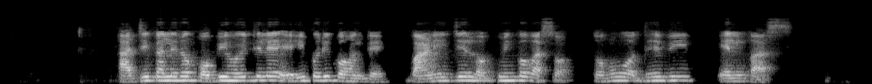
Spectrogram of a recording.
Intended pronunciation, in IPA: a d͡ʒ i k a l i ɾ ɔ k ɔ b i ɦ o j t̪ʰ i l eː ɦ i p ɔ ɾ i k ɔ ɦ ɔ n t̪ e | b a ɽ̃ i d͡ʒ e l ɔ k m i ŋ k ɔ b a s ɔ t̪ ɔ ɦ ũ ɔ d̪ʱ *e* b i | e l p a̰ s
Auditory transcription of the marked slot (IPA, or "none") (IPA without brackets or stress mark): e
